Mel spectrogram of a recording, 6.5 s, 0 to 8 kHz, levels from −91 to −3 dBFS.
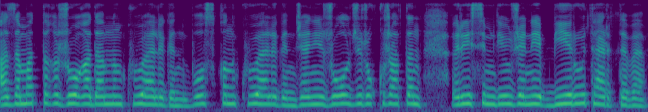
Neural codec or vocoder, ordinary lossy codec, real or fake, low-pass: none; none; real; 7.2 kHz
